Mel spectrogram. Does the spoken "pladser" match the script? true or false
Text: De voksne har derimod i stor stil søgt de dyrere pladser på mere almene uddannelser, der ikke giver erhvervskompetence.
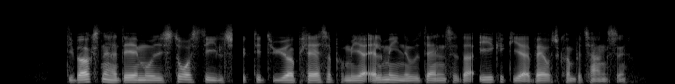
true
